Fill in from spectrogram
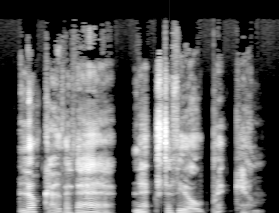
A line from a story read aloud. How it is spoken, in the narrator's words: whispered Marcus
